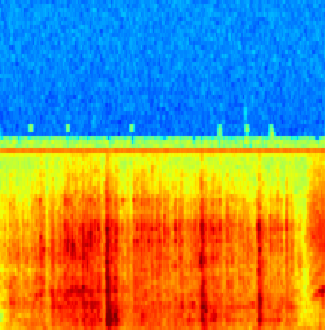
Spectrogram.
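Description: Steady outdoor street background noise with a few faint knocks or clicks scattered through it.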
